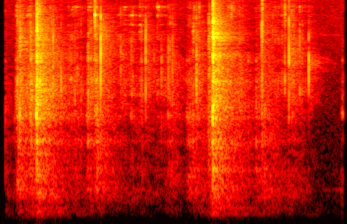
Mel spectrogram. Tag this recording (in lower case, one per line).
door
home sounds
